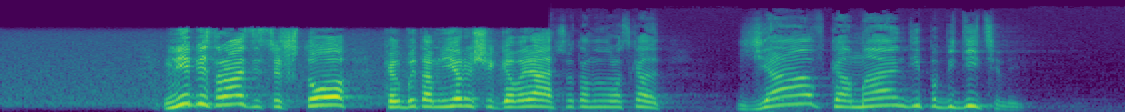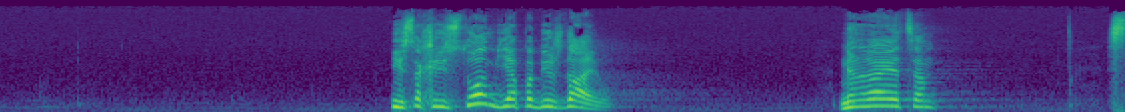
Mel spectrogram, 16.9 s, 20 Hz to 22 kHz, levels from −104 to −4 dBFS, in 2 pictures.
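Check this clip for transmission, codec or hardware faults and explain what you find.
One fault, from 0.0 to 4.1 s: the input was likely switched to a poorer device that passes nothing above 7.6 kHz. The sound is dull, a few decibels off in level and carries extra background noise, then clears with no gap at the switch.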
